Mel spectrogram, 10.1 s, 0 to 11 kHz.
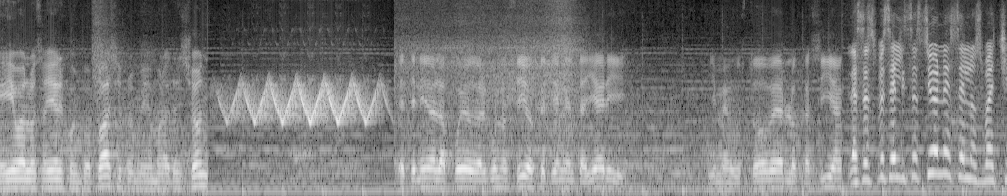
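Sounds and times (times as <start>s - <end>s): car alarm siren: 2.1s - 4.0s.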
